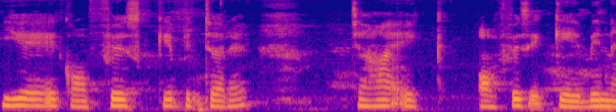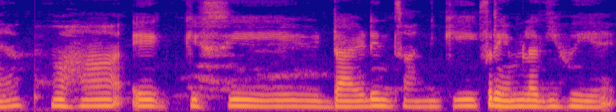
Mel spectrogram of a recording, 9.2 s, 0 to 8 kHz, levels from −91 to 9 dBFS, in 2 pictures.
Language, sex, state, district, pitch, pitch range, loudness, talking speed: Hindi, female, Andhra Pradesh, Guntur, 170 Hz, 155-175 Hz, -19 LUFS, 145 wpm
